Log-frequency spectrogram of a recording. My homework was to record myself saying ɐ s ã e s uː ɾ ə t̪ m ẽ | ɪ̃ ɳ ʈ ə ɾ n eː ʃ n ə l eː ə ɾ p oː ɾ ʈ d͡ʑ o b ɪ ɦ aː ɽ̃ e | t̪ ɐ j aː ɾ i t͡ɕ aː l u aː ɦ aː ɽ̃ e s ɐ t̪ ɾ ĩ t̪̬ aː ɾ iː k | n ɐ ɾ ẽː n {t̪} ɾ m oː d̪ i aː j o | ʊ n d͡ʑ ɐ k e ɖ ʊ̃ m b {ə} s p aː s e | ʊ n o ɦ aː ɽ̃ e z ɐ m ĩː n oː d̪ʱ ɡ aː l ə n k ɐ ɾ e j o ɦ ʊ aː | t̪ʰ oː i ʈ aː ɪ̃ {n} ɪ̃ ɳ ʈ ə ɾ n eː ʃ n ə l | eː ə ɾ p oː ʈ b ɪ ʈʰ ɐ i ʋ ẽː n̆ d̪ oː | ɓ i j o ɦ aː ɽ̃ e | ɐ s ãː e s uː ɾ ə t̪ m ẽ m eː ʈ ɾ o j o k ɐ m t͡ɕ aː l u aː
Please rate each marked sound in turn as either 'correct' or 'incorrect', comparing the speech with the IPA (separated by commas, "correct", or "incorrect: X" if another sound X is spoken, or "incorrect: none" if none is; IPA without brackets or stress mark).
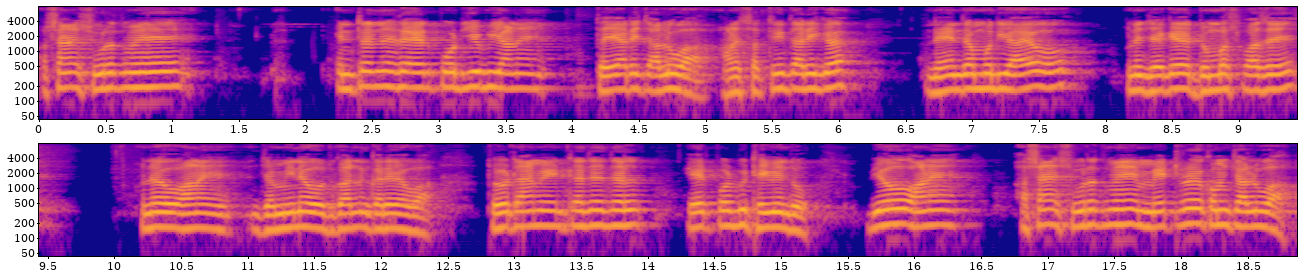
incorrect: d̪, correct, incorrect: m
